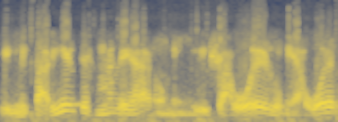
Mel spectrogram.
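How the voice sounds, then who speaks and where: A man speaks at a moderate pace, and noticeable background noise is present throughout. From Cuba. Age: 80s+. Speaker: retired general and author. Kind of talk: radio interview.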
